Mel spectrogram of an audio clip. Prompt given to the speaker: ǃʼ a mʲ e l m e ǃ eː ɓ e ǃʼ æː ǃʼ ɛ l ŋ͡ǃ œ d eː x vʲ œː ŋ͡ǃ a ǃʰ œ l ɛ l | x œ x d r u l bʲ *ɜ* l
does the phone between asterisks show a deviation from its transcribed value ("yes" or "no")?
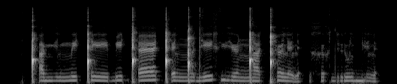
no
